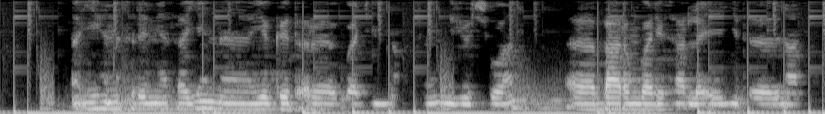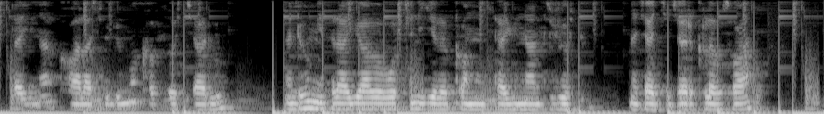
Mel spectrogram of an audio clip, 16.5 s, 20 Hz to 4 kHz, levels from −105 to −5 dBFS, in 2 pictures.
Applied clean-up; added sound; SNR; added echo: none; Drum kit; 4 dB; reverberation time 0.4 s.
